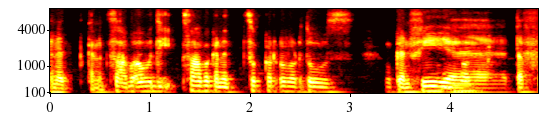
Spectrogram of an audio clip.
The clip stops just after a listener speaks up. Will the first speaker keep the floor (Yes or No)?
Yes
